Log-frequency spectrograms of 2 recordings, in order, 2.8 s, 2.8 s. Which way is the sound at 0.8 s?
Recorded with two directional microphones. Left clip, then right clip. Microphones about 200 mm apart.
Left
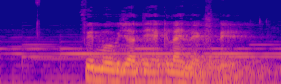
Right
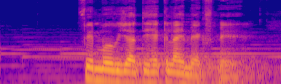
50° right (ahead or behind).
